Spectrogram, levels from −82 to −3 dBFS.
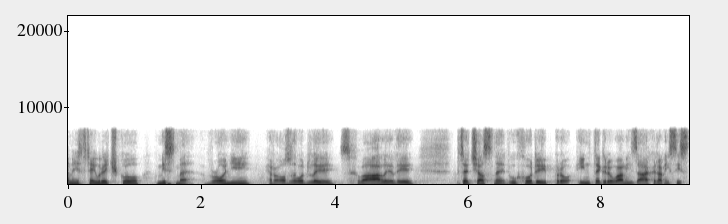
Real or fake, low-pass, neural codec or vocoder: fake; 7.2 kHz; codec, 16 kHz in and 24 kHz out, 0.6 kbps, FocalCodec, streaming, 4096 codes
